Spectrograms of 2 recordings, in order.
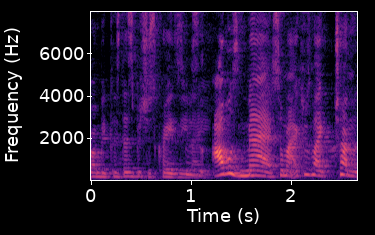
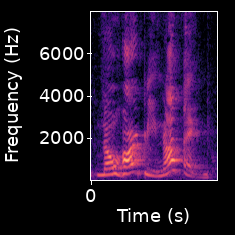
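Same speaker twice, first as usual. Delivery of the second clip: louder, indignant question; loud outraged; 2 semitones higher, 9 dB louder than usual. Retold or imitated. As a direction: throw it out in disbelief. Outraged retelling of the lie.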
